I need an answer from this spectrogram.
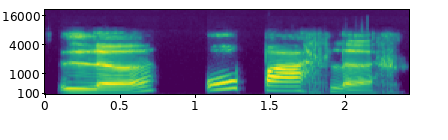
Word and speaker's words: haut-parleur: You know the rule very well that H is a silent vowel. So we have to start the pronunciation from the next alphabet. In the end, it is ending with T. So it has to be silent.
